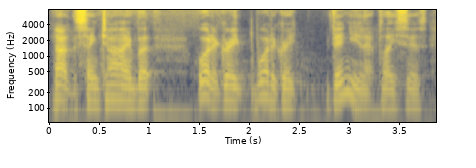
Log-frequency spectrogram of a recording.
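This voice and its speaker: Folksy male radio DJ, mid-pitched. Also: expressive, slight background noise. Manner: folksy, exclaiming, halting. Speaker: radio host. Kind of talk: casual rambling music-show DJ talk.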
